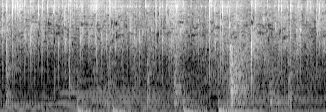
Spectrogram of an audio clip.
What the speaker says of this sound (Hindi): ये देखिए हमारा देसी घी गर्म हो रहा है।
